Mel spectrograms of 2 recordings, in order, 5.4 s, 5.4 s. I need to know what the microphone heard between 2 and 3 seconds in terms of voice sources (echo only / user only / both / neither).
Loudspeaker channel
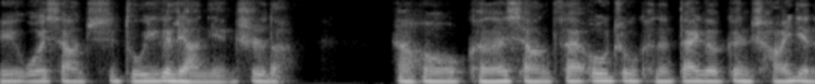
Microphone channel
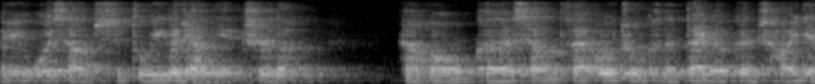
echo only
